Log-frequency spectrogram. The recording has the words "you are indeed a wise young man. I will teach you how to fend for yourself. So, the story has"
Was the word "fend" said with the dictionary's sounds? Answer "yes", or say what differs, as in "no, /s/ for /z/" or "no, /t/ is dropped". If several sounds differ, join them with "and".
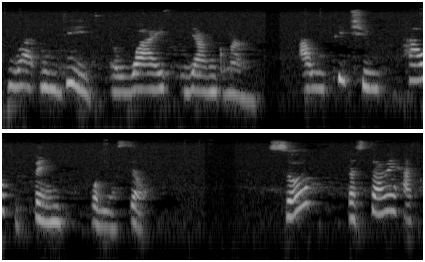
yes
